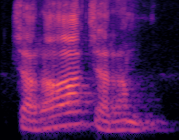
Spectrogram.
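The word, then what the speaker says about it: carācaram: If you combine the chara and achara, put together, conjointly, it is pronounced as chara charam.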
